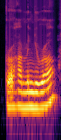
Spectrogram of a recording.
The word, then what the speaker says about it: Borja Mayoral: his name but it's uh broa mayel moror broha minur that's how you pronounce his name and it looks like have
